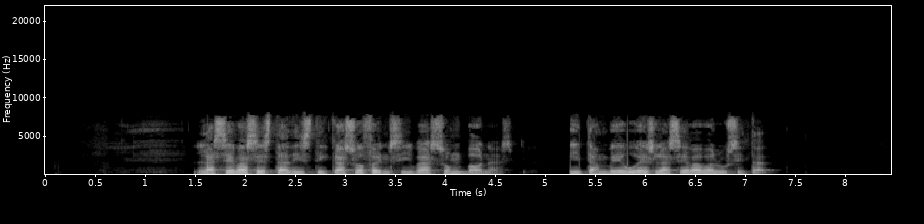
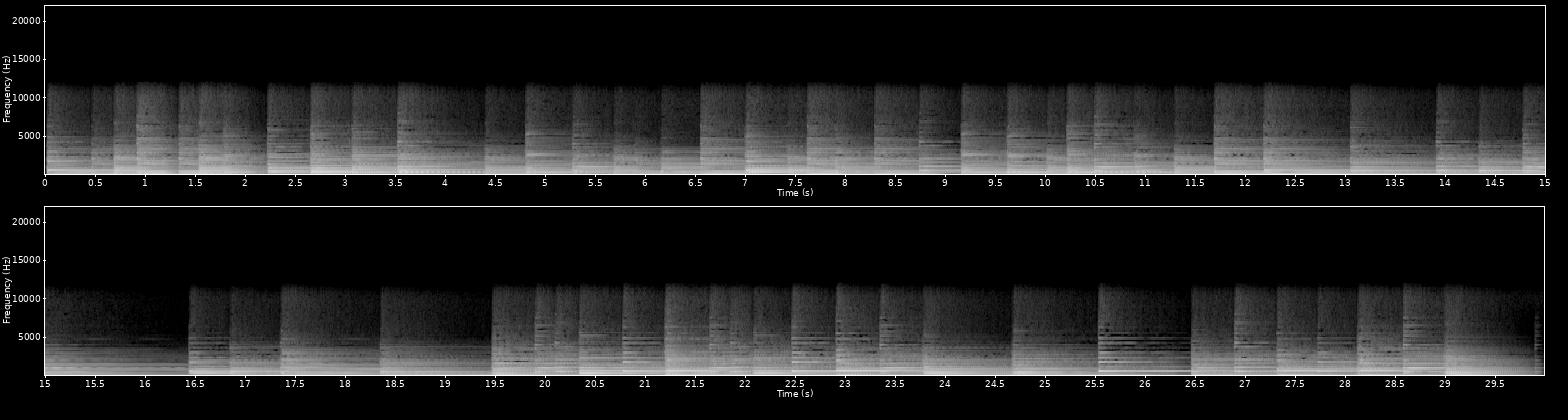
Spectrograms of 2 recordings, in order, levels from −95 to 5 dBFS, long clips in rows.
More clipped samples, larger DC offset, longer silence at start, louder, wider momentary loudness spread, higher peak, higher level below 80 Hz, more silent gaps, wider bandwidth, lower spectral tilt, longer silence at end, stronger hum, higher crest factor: neither; neither; first, 1.55 s vs 0.05 s; second, -34 LUFS vs -21 LUFS; first, 15 LU vs 9 LU; second, -16 dBFS vs -4 dBFS; second, -64 dBFS vs -34 dBFS; neither; second, 8 kHz vs 10 kHz; second, -5 dB/octave vs -8 dB/octave; first, 1.25 s vs 0.05 s; neither; about the same, 20 dB vs 16 dB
